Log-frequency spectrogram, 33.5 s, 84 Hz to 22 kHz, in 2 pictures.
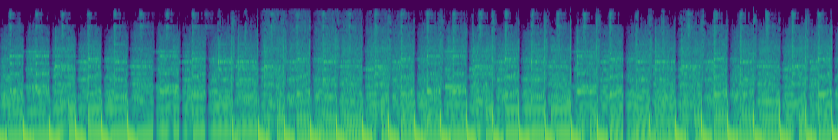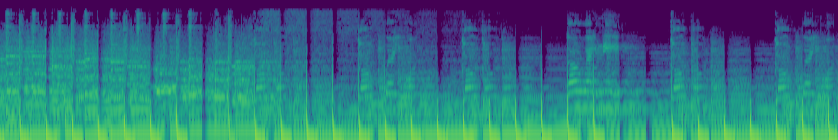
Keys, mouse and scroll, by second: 2.0 click, 6.9-8.2 scroll down 1, 8.9 scroll up 1, 11.7 click, 12.9 Up, 14.2 click, 16.6 click, 20.0 scroll down 1, 20.8-22.8 shift+middle drag, 22.8 click, 27.1 shift+', 27.4 Return, 28.6 click, 29.2-31.2 shift+middle drag, 31.2 click.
